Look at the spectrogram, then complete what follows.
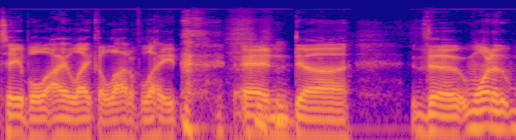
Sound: chuckle

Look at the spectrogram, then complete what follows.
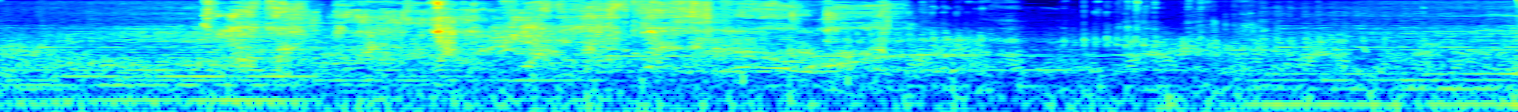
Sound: Skaven chatter

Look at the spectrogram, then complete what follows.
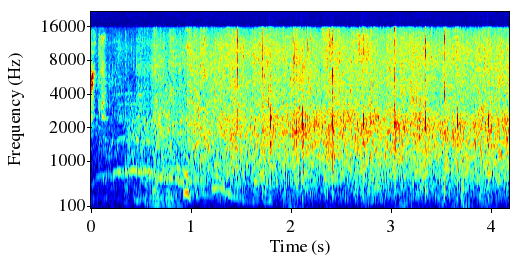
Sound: applause

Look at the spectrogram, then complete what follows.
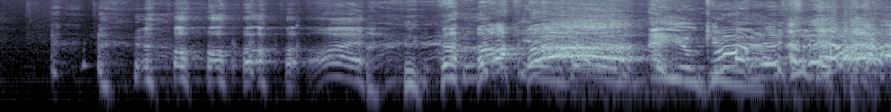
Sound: laughing

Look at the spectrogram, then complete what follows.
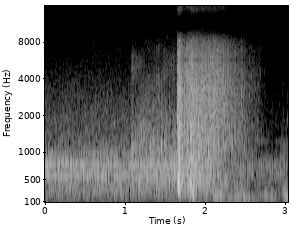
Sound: splash

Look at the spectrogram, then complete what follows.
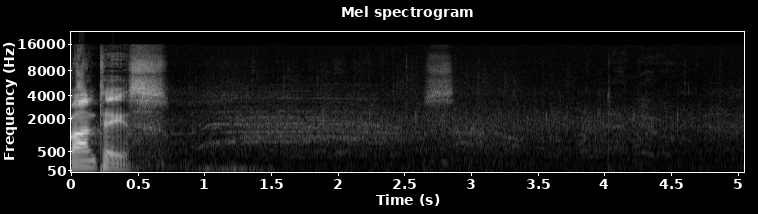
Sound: cheers and applause

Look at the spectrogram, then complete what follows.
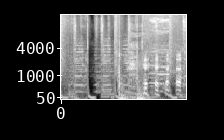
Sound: door shuts; Dad laughs; laughter

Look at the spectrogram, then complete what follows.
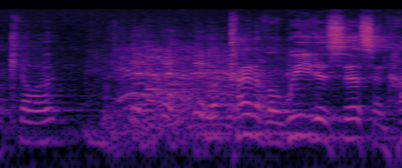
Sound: laughter

